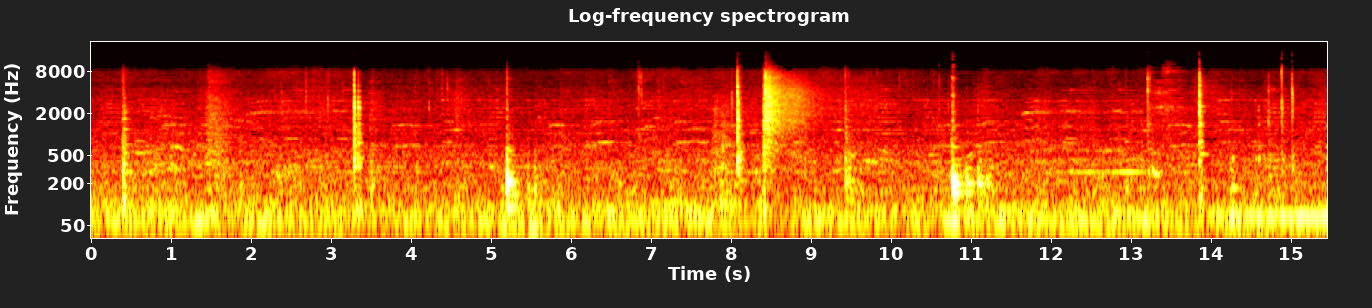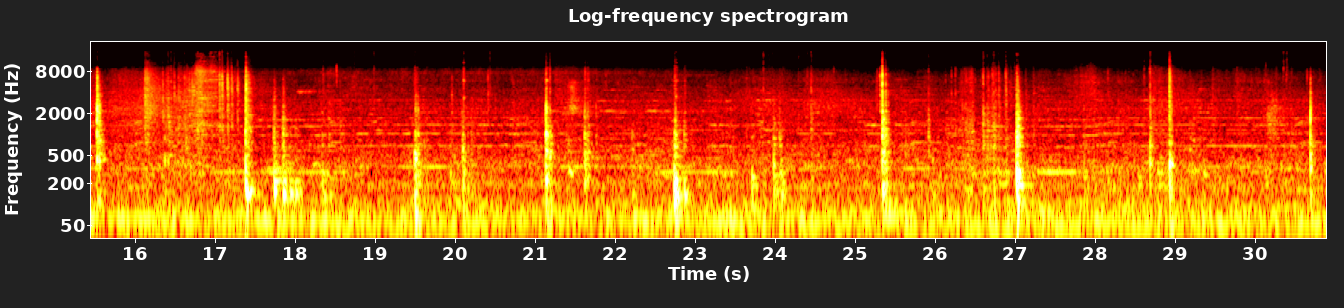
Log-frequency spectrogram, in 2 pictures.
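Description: Plastic toilet seats and lids on display toilets being lifted and let fall, giving sharp knocks every second or two, with a short whoosh about eight seconds in.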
